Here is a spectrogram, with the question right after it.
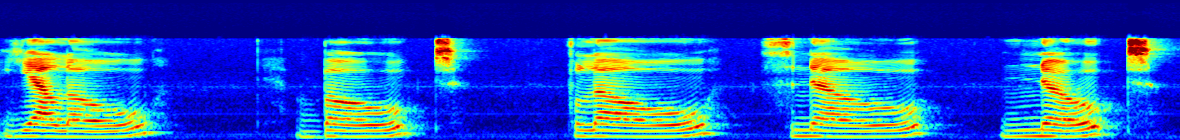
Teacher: we see o w in snow so it's that o sound the tongue is midback the mouth is slightly tense and the lips are round it's heard in yellow boat flow snow note so it's raised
